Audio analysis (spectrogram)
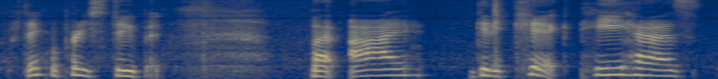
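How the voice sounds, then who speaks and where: A woman's voice: medium pitch, steady tone, unhurried, fairly bright tone, low-quality recording. A woman in casual, rambling chat as a crafting vlogger, often correcting herself, her throat irritated by allergies. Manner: rambling, chatty, self-correcting.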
